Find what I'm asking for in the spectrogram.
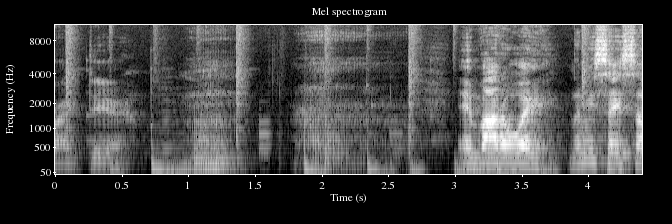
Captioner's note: growling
